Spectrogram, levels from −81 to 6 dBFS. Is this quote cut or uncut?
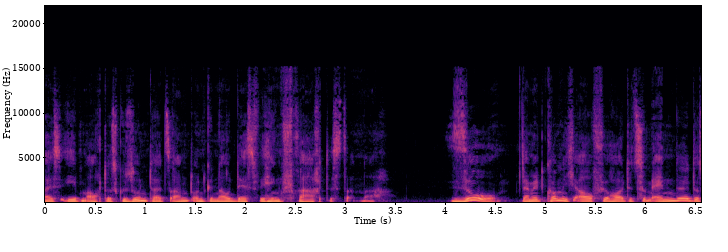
uncut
